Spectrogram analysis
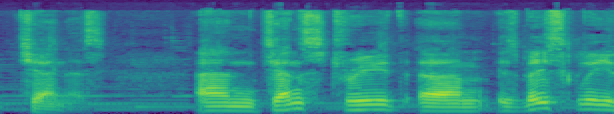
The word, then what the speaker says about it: Genis: about the word genus because genus is actually adapted from gen s and jan s is actually short for jen street but to make it easier to pronounce is it's set as janus and jenn street is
